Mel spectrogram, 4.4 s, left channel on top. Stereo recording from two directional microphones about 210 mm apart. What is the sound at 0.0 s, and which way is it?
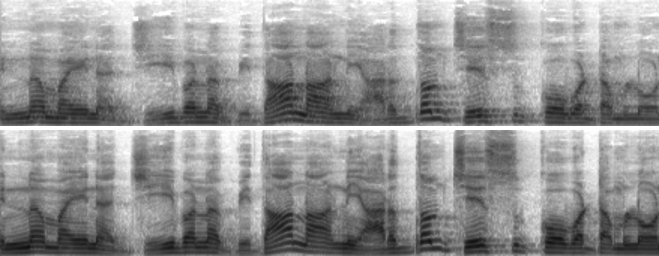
Speech, 40° right (ahead or behind).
